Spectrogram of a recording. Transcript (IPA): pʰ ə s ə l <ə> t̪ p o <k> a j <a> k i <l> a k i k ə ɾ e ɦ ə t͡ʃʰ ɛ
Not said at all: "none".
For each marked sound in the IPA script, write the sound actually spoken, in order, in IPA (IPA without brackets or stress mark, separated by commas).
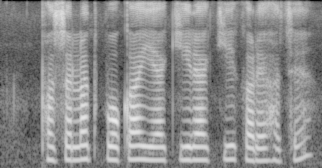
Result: ə, k, a, ɾ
